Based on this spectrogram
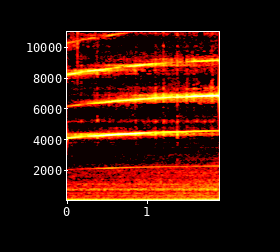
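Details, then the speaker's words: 2017 BMW M6 F13 with GT Haus Meisterschaft GTC exhaust and remote valve kit: a thin, steady high whine like a charging camera flash over the idle, audible inside the car. Electrical noise from the exhaust valve controller; fine when jumpered to the battery, relay planned. "that sounds like that high-pitched wine sounds like a camera flash you can hear it inside the car when you're driving"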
